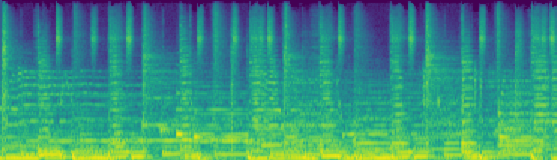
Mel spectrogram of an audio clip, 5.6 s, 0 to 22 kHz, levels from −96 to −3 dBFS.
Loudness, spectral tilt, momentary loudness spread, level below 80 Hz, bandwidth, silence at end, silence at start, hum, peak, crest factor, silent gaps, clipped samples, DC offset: -12 LUFS; -5.5 dB/octave; 3 LU; -16 dBFS; 20 kHz; 0 s; 0 s; none; 0 dBFS; 10 dB; none; under 0.1%; under 0.1%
